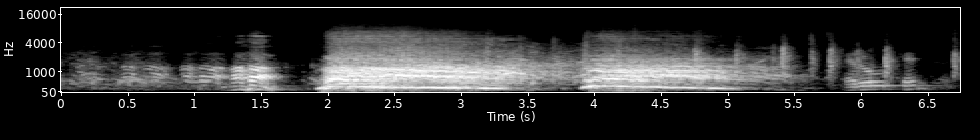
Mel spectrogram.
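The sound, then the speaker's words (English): A person imitates the roaring sound that came from a pillar crushed with a club: two loud, drawn-out, growling bellows in quick succession, with brief talking before and after and a hint of people reacting. “And at once a very roaring sound came from the pillar.”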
